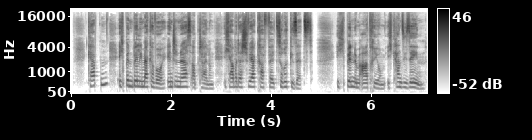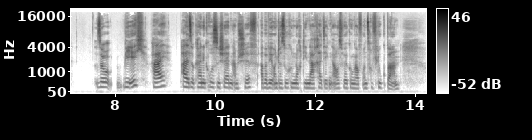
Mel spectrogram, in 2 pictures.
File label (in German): Viel Intensität Ingenuerin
